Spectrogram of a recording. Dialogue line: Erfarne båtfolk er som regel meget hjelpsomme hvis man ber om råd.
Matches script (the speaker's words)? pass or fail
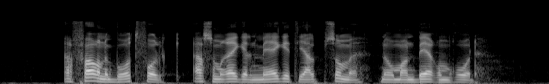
fail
